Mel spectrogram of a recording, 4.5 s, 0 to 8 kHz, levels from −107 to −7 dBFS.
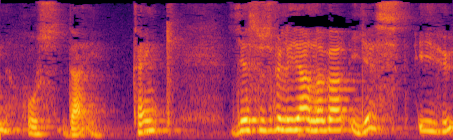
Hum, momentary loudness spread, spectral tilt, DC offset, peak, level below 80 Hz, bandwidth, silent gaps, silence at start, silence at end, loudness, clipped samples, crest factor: none; 15 LU; -6 dB/octave; under 0.1%; -6 dBFS; -62 dBFS; 8 kHz; none; 0 s; 0 s; -21 LUFS; under 0.1%; 14 dB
